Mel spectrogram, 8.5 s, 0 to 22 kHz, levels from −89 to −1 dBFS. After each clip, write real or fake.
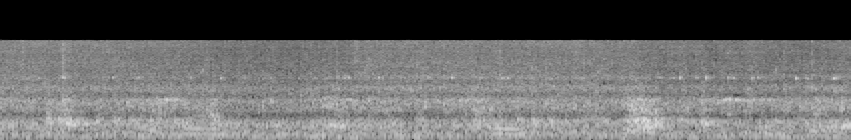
real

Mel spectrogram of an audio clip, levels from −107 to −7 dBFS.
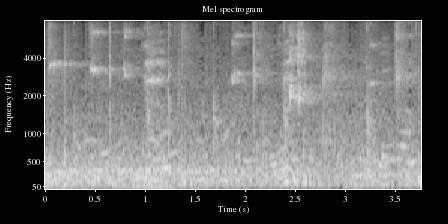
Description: real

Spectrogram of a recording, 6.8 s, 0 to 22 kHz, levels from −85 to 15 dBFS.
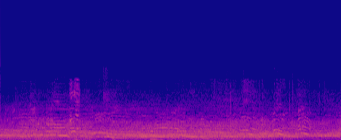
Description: real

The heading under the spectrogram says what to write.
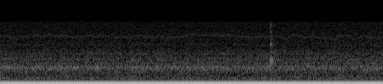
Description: real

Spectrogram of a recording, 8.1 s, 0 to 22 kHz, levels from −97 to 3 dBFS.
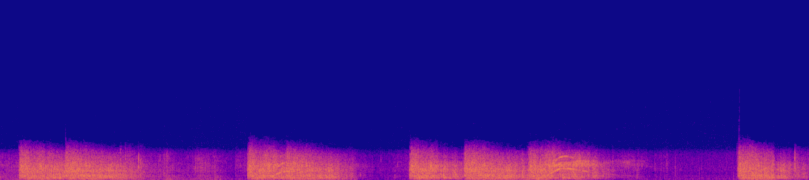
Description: real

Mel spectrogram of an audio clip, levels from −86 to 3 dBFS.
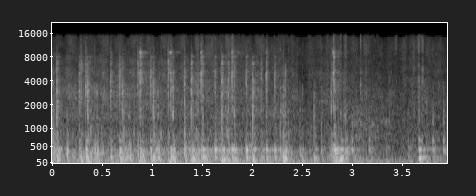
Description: real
